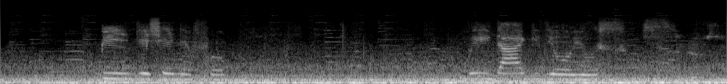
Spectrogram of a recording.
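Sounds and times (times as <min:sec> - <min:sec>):
car cabin engine and road drone while driving: 0:00.0 - 0:07.2
speech: 0:01.0 - 0:02.8, 0:04.7 - 0:06.3.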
